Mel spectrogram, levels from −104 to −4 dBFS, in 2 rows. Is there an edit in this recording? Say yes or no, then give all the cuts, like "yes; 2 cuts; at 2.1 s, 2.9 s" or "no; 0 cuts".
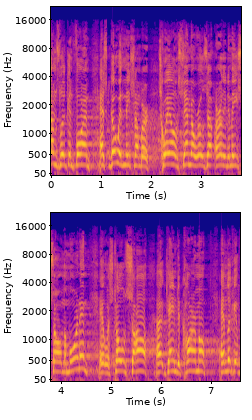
yes; 3 cuts; at 1.1 s, 1.6 s, 2.1 s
